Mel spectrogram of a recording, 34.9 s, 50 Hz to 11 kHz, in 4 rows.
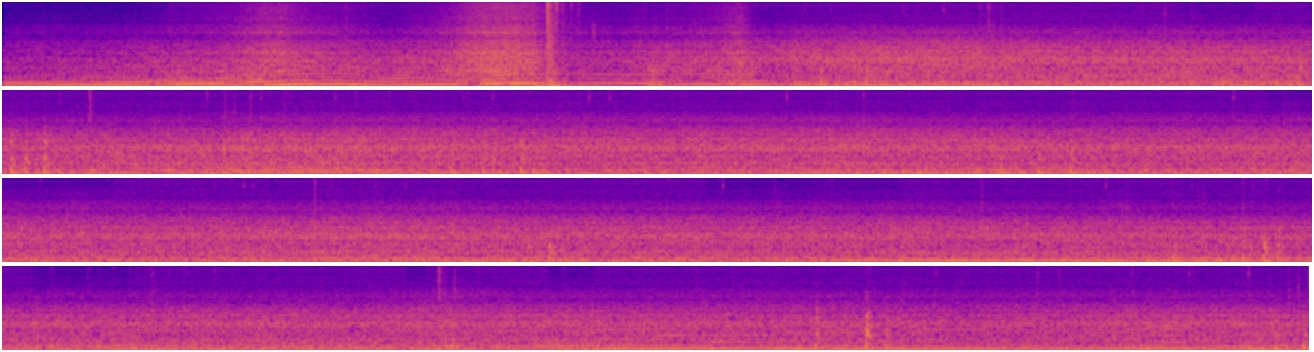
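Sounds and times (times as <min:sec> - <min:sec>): car engine revving: 0:00.0 - 0:17.1
exhaust pops and bangs: 0:02.9 - 0:17.0, 0:24.9 - 0:26.4, 0:27.1 - 0:34.9.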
